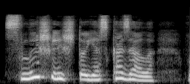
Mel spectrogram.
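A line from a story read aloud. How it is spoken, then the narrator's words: Exclamation. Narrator (Russian): воскликнула дама Лицея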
